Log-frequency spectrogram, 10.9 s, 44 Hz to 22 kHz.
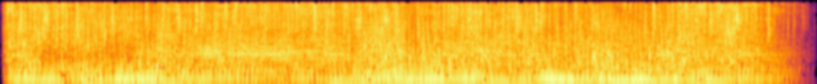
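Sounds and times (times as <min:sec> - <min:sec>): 
electrical substation mechanical units humming: 0:00.0 - 0:10.7.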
